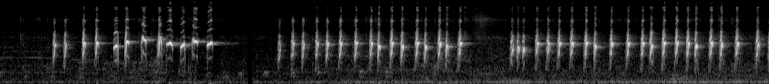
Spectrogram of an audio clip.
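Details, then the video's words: Cucak wilis or rengganis leafbird, played as a lure to get wild or kept birds singing: rapid runs of sharp, even chirps near one pitch, in three bursts broken by short pauses, some notes slurring slightly upward. "pancingan burung cucak wilis/rengganis dijamin langsung bunyi"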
